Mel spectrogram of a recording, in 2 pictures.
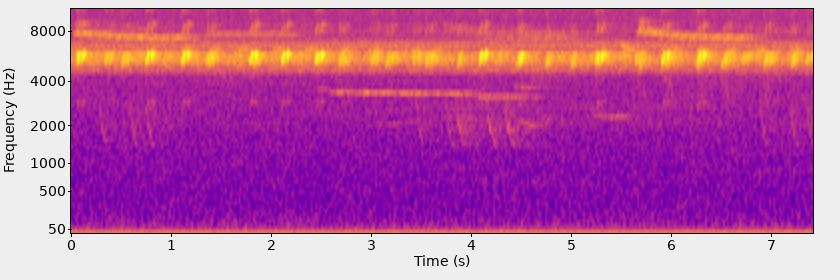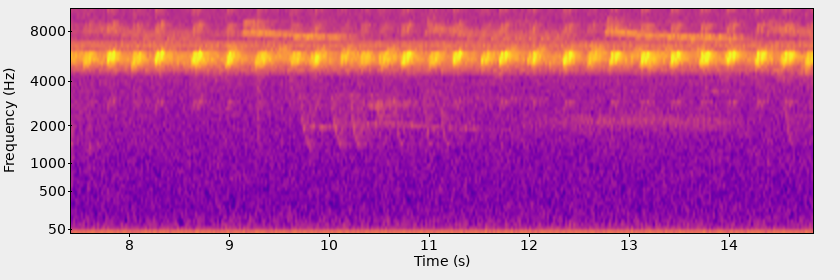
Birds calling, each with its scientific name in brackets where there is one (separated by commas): Amazonian Grosbeak (Cyanoloxia rothschildii), Hauxwell's Thrush (Turdus hauxwelli), Black-faced Antthrush (Formicarius analis), unidentified bird, Buff-breasted Wren (Cantorchilus leucotis)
